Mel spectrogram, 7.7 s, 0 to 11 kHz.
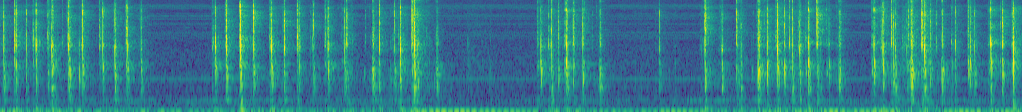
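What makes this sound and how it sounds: Both hands type rapidly with their fingertips on a full-size black plastic Corsair K68 mechanical keyboard with Cherry MX Red switches and blue backlit keycaps, resting on a white desk. Quick, bright clicky key presses come in dense bursts with short pauses, each strike dying away almost instantly over a low steady hum.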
